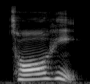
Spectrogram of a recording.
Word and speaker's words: 저희: The pronoun we in Korean polite form is 저희. 저희. 저희. But because in Korean we usually speak it very fast, we end up just saying 저희. 저희. Pronounce the he as e, like 저희.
